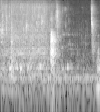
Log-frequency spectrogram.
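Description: Bathroom sink tap running in a steady rush, shut off about a second in with a small knock. A short, sharp high click follows near the end.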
